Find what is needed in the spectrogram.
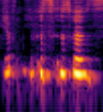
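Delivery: very high, tiny, squeaky crab voice. Narrator reads a little green crab calling from the water, Pa Amma's very small voice. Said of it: "crying in a very small voice".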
